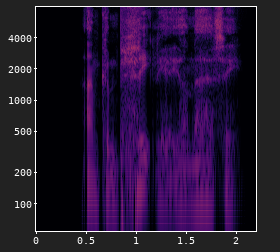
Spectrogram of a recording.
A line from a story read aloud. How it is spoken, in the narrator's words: Katie breathed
